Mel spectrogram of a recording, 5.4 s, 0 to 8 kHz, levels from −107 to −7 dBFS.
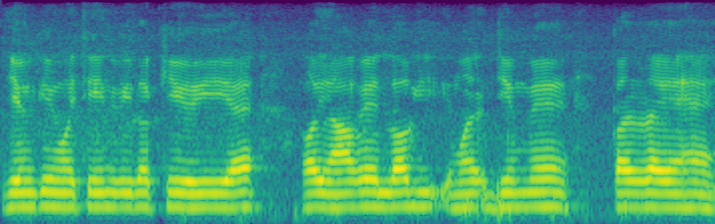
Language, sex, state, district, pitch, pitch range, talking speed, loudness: Hindi, male, Haryana, Rohtak, 150 Hz, 145-150 Hz, 180 wpm, -15 LUFS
